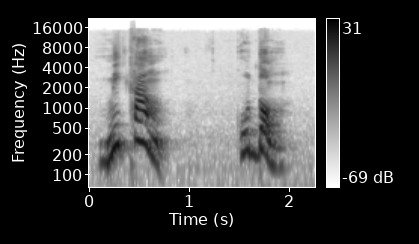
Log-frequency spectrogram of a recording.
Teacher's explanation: Esse é o único caso em que a sílaba termina com uma consoante, que é a nasal.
